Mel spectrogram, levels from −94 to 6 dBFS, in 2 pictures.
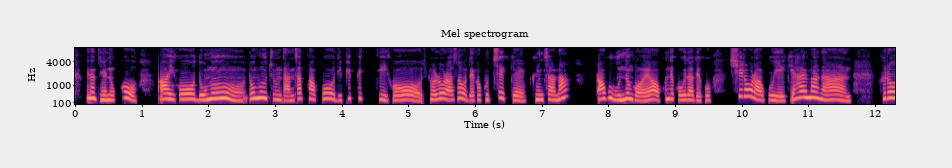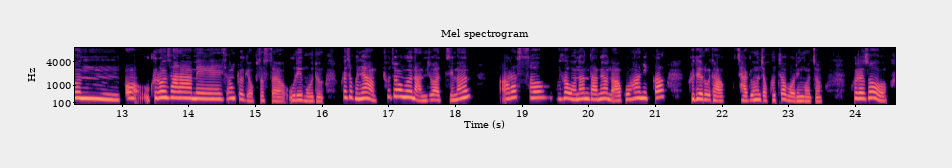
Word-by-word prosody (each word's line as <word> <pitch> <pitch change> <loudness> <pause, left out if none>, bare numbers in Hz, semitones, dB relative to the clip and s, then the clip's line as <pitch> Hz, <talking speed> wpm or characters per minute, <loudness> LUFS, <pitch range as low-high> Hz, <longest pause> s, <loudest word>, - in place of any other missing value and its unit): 그냥 290 -1 +6
대놓고 215 +2 0 0.3
"아 255 0 +5
이거 245 +1 +2
너무, 235 -3 +3
너무 285 +2 +5
좀 225 -4 -4
난잡하고 250 +5 -1
네 195 - -8
ppt 275 -4 -7
이거 200 0 0
별로라서 240 +2 +1
내가 195 +2 -3
고칠게. 215 -4 -4
괜찮아?"라고 255 - 0
웃는 240 +4 +4
거예요. 195 +3 +2
근데 255 +1 +1
거기다 215 -2 0
대고 195 +1 -6 0.3
"싫어."라고 230 - +1
얘기할 250 - +1
만한 225 - +2 0.4
그런 270 -6 +3
어 140 0 +1 0.2
그런 310 +2 +3
사람의 270 -4 +1
성격이 265 -4 -4
없었어요 170 -1 -7
우리 210 +1 -3
모두. 175 -2 -6 0.3
그래서 315 0 -3
그냥 265 -4 +2
표정은 345 -3 +2
안 190 -4 -3
좋았지만 220 - -2 0.4
"알았어. 305 +2 -2 0.2
네가 270 +2 -1
원한다면."라고 240 -3 0
하니까 290 +3 +2 0.4
그대로 245 -3 -1
다 190 -4 -2 0.2
자기 200 +1 -4
혼자 220 -3 -1
고쳐버린 185 -4 -3
거죠. 165 -1 -6 0.4
그래서 275 -7 +1
245 Hz, 295 characters per minute, -23 LUFS, 210-280 Hz, 0.4 s, 그냥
